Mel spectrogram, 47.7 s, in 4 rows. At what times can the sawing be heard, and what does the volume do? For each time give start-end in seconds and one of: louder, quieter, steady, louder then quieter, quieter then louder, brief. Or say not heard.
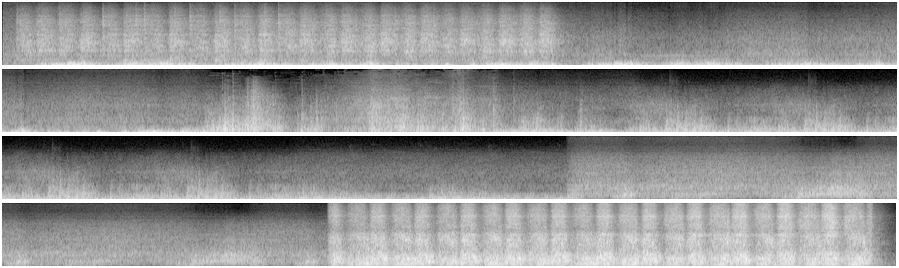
0.1-7.4 steady
40.1-47.4 steady.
